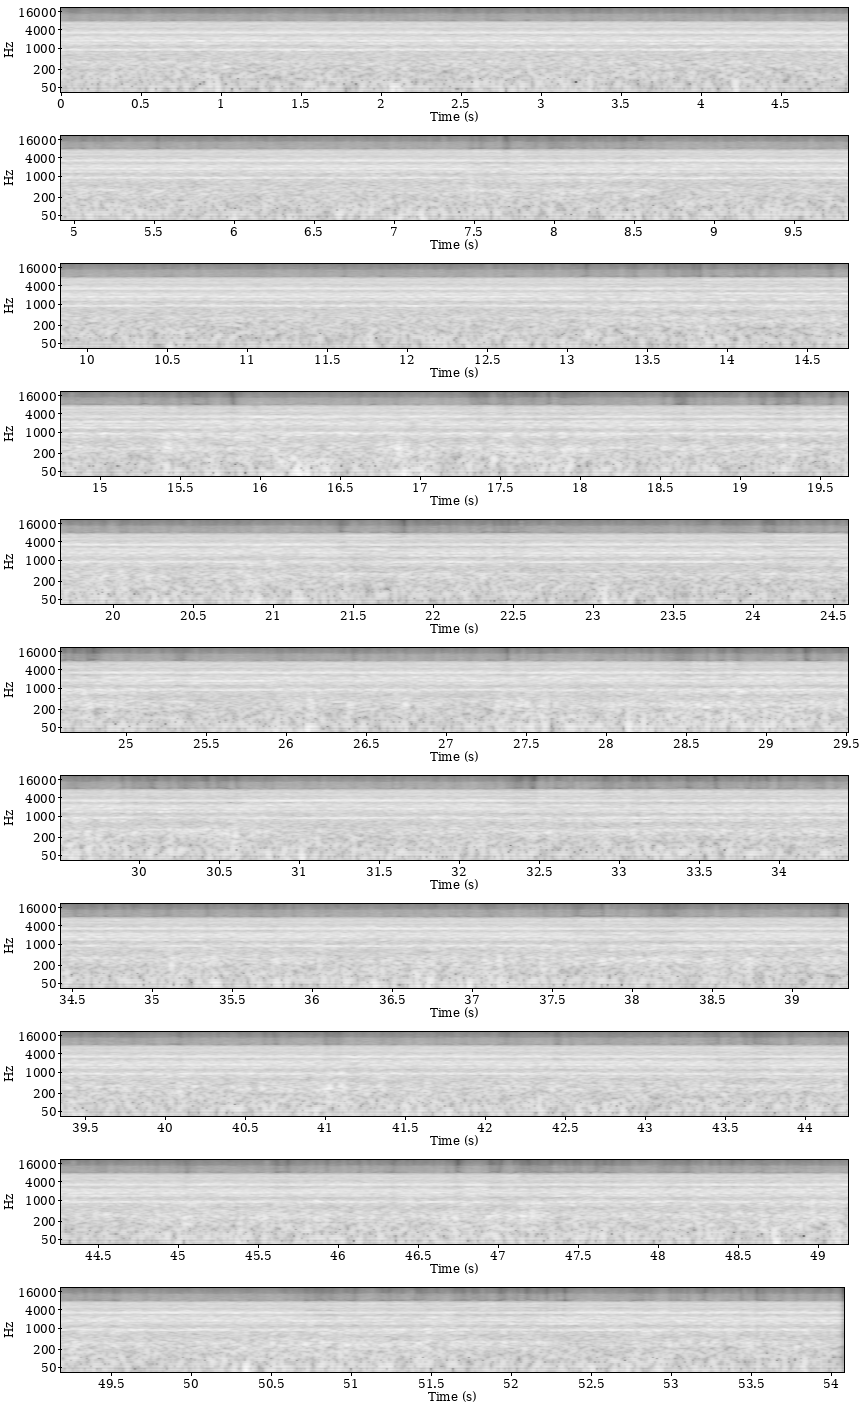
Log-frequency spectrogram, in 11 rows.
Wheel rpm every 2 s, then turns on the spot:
230, 240, 230, 230, 230, 230, 230, 210, 230, 230, 230, 230, 220, 230, 230, 230, 220, 240, 230, 220, 230, 230, 230, 230, 230, 220, 230.
none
